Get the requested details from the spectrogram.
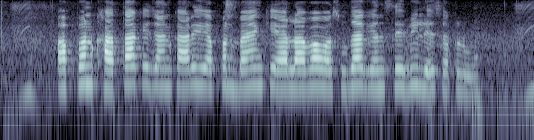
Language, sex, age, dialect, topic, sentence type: Magahi, female, 31-35, Western, banking, question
